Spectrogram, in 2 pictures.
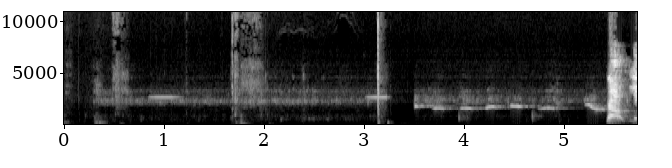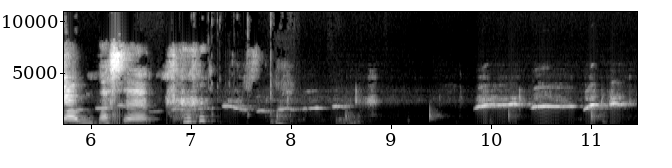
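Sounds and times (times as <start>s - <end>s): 
whistled film theme tune played back: 3.0s - 8.9s, 9.8s - 11.4s
speech: 5.4s - 7.3s.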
